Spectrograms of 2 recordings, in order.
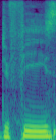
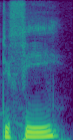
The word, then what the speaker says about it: Dufils: Poska, and Dufils, not Dufis, which I've been apparently fucking up for the last like 6 or 7 years. .com. Thanks, you guys. Thank you. So that was Dufils, you guys.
